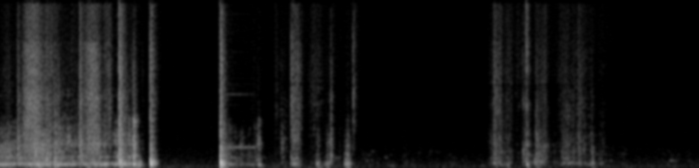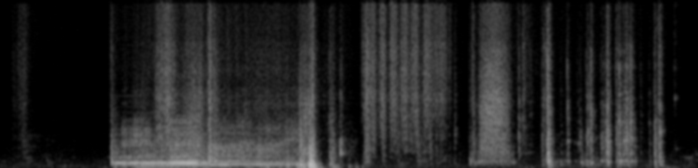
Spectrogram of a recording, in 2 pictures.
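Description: An electronic cutting machine works through paper in bursts of whirring and rattling carriage movement, separated by silent pauses and sparse clicks, with a longer busy stretch near the end.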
